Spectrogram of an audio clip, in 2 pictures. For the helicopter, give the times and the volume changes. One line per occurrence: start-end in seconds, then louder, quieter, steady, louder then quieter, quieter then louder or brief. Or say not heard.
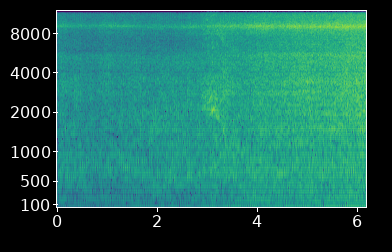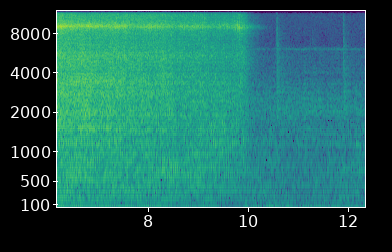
0.0-12.3 louder then quieter.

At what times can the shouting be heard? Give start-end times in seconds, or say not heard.
2.9-3.6.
